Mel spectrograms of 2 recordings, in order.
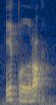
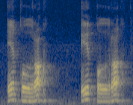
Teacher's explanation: قاف کے اوپر قلقلہ ہو رہا ہے، حمزہ ساکنہ ہے، لہذا یہاں پہ ہم جھٹکا دے رہے ہیں۔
